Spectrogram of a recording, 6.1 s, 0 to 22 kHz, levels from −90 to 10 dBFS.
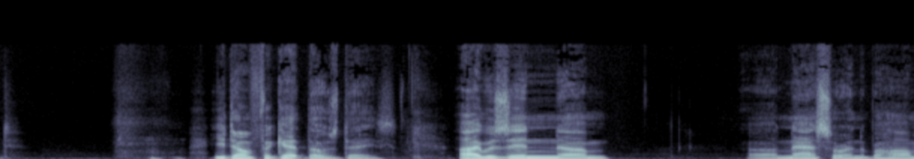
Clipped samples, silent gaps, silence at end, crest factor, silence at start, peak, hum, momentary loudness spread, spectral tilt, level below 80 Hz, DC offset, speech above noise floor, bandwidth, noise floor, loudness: under 0.1%; none; 0 s; 18 dB; 1 s; 0 dBFS; none; 17 LU; -6 dB/octave; -44 dBFS; under 0.1%; 47 dB; 16 kHz; -63 dBFS; -17 LUFS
